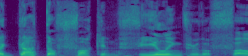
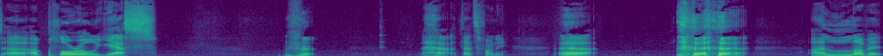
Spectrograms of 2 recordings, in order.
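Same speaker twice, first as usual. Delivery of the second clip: ordinary talk, nothing marked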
